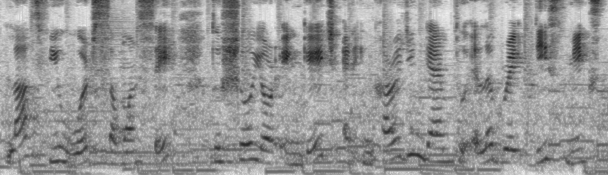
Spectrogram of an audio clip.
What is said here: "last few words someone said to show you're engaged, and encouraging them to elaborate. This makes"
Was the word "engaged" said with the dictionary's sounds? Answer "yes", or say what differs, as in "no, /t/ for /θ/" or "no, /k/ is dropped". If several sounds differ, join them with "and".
no, /d/ is dropped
